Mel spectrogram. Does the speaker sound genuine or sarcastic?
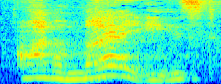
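genuine. It sounds sincerely impressed and enthusiastic. The speaker truly is impressed. The speaker calls it right. "you can say I'm amazed and be really amazed"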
